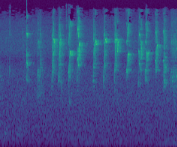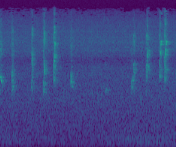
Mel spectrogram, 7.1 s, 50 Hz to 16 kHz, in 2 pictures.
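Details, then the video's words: An 8-week-old male Celestial parrotlet kept as a pet, singing a jumble of quick, high chirps and short tweets over a steady background hiss, with the chirping thinning out toward the end. "the Singing Parrotlet"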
